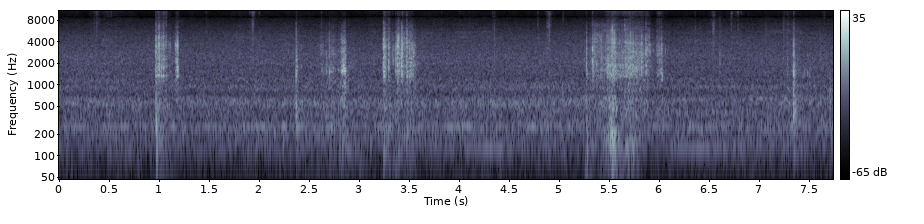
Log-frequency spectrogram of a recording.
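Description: Small steel flat washers and lock washers clinking against each other on a plastic tabletop as they are picked up and threaded onto bolts. The clicks are scattered, with a longer, louder bout of jingling about five and a half seconds in, over a faint steady hum.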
